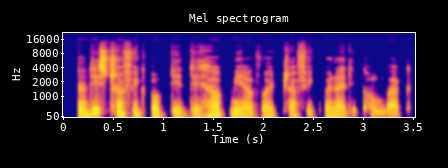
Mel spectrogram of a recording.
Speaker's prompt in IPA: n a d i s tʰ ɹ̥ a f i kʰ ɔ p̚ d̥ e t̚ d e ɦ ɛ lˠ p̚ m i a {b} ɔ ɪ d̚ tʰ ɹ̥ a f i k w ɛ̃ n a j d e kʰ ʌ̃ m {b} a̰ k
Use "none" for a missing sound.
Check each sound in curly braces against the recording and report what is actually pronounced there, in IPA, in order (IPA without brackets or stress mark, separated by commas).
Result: v, b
